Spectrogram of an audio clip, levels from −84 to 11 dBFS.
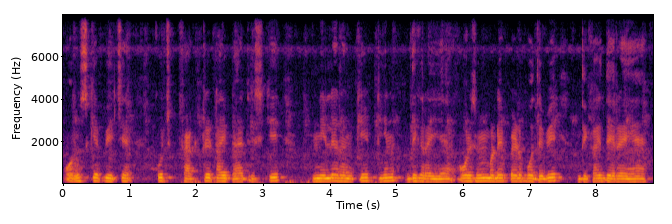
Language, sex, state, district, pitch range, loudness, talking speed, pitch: Hindi, male, Uttar Pradesh, Shamli, 120-140 Hz, -14 LUFS, 170 wpm, 135 Hz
